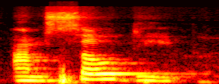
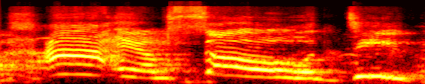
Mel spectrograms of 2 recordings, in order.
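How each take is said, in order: First: Deadpan mock-solemn refrain; mock profound. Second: Higher, slow, through laughter; laughing mock profound. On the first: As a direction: say it like a self-important poet. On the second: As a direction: drag it out while cracking up. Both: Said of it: "in this tone of voice".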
